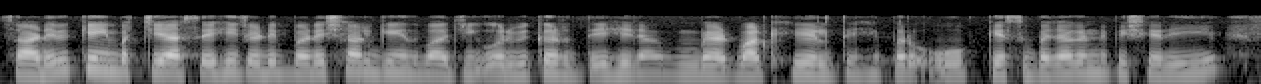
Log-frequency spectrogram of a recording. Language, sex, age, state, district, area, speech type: Dogri, female, 30-45, Jammu and Kashmir, Samba, rural, spontaneous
